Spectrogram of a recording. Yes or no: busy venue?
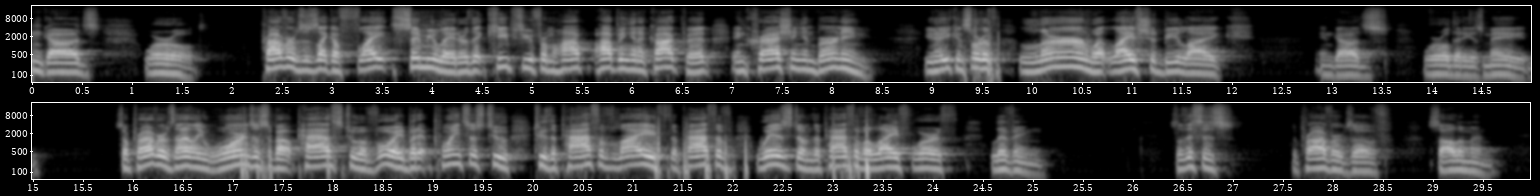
no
